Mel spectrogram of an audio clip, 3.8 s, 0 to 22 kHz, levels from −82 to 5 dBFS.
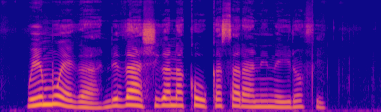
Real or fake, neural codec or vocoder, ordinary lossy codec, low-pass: real; none; none; none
